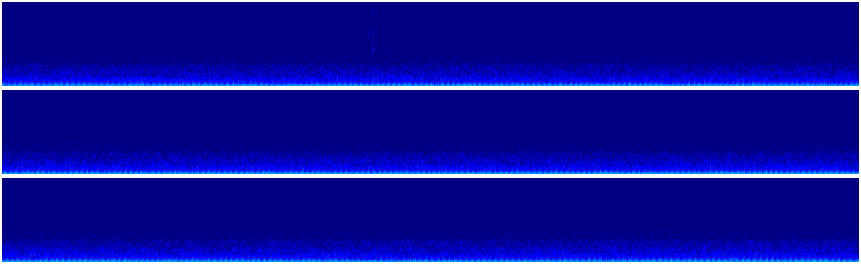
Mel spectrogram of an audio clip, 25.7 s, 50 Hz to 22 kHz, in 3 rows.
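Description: A light aircraft's engine drones steadily in the flight sim Microsoft Flight Simulator 2020 after the throttle is eased back, a constant low hum with strong tonal bands, unchanging and alone for the whole stretch, with no talking.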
